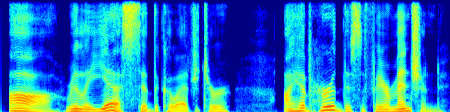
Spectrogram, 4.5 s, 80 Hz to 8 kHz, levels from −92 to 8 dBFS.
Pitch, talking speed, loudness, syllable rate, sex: 155 Hz, 160 wpm, -19 LUFS, 5.1 syllables/s, female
